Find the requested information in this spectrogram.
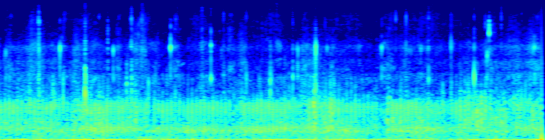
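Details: Kittens warming quickly to people purr steadily at close range, a low rumbling drone swelling and fading in breath-paced waves about every second, with soft rustles and clicks.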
